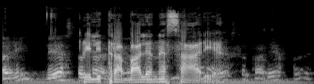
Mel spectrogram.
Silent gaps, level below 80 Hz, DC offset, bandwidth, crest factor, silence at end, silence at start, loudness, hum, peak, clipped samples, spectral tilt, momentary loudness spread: none; -36 dBFS; under 0.1%; 16 kHz; 16 dB; 0.05 s; 0.05 s; -16 LUFS; none; 0 dBFS; under 0.1%; -4 dB/octave; 15 LU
